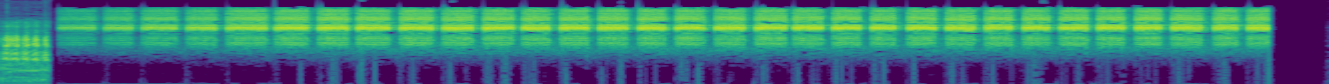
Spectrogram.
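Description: Insect stridulation: a loud, fast, even train of shrill chirps, several a second, with a steady high pitch. It starts abruptly and cuts off abruptly near the end.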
